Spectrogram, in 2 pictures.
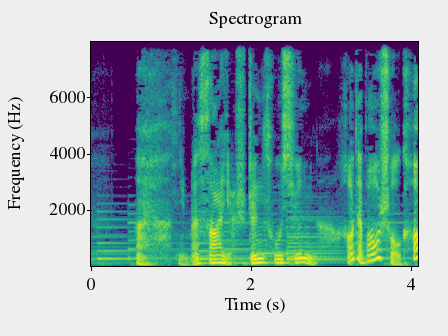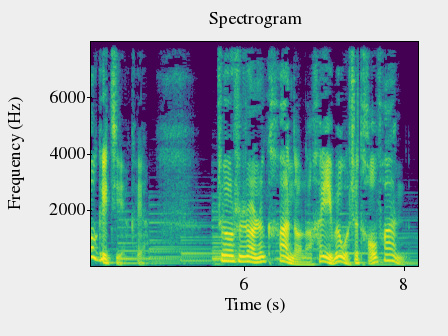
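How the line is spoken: Wry mutter. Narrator (Chinese): 孙志苦笑着 嘀咕了一句

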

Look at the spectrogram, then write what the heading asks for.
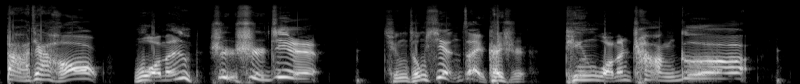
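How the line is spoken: Shouting with all strength. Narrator (Chinese): 似乎用尽全身力气大喊

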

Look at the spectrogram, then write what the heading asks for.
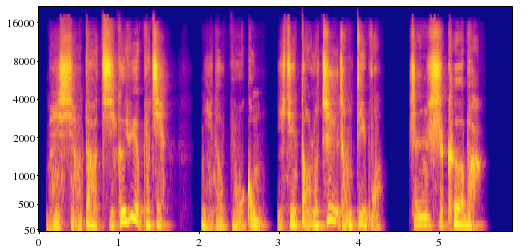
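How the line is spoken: Panting, resentful. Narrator (Chinese): 刘志杰鼻子里喘着粗气， 不甘道

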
